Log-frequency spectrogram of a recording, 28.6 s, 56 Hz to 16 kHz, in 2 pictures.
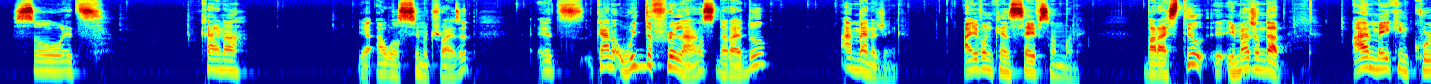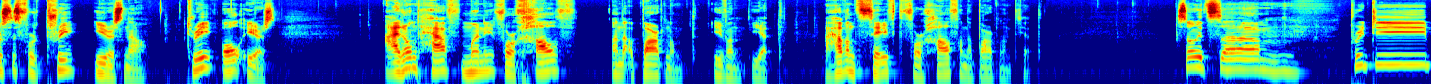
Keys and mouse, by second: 15.1-17.9 ctrl+alt+middle drag, 17.9-19.4 alt+shift+drag, 19.4-21.6 ctrl+alt+right drag, 21.6-28.6 alt+drag.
